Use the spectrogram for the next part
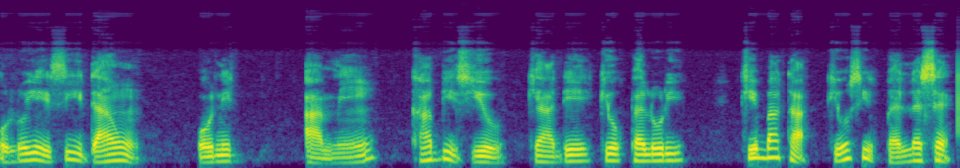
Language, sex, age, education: Yoruba, male, 30-45, primary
